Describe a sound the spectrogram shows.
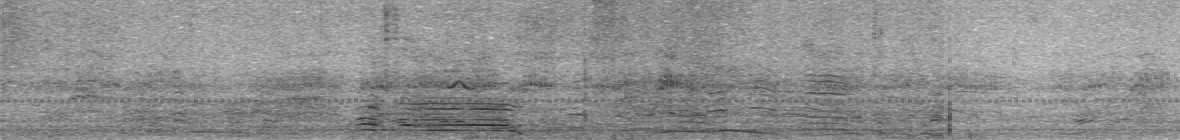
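Rugby players grunt and shout as they push in a scrum.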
